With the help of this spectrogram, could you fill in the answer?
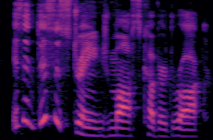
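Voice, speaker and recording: The speaker uses a put-on character voice at a middle pitch. The pace is fairly slow. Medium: read story.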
